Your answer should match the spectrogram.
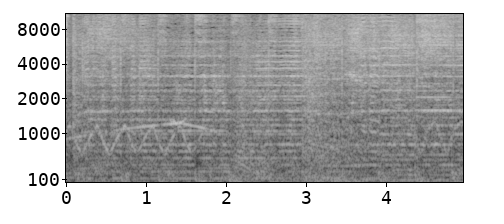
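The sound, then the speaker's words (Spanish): A loud wailing siren of a false alarm sweeps up and down in pitch, its cycles clearest early on, over a dense, constant roar of background noise that fills the whole five seconds. “Falsa alarma.”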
